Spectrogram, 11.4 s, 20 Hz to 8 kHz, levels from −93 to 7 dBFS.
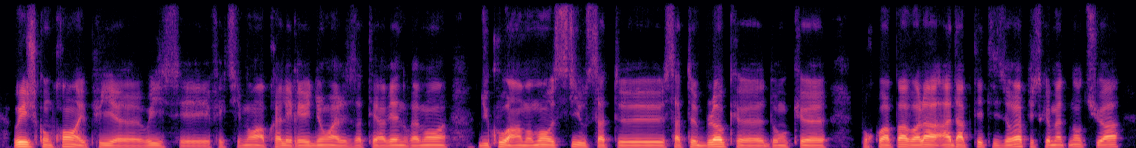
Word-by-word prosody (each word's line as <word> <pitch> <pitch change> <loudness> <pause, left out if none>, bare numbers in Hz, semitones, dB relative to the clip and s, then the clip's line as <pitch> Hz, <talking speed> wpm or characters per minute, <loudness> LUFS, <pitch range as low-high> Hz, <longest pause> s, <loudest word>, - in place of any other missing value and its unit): Oui, 120 +2 +9
je 120 - -8
comprends 115 +3 +1
et 90 - -1
puis, 100 +2 -3
heu, 85 -1 -2
oui, 100 +2 -3
c'est 90 -2 -13 0.2
effectivement 90 +5 -5
après 105 - -3
les 95 -2 -1
réunions, 95 +3 -1
elles 90 -1 -4
interviennent 95 +2 -1
vraiment, 100 +2 -1 0.3
du 95 0 -4
coup, 115 +3 +2
à 95 - +4
un 95 - 0
moment 100 +4 +1
aussi 105 +3 -3
où 105 - -1
ça 100 0 -2
te 95 -1 0
ça - - -3
te 110 - -3
bloque, 115 +5 +5
heu, 90 -2 0
donc 90 +4 -7
heu, 95 -2 +1 0.3
pourquoi - - 0
pas, 115 -1 +5
voilà, 105 +1 +5
adapter 105 +1 +1
tes 100 -2 -10
horaires, 125 +5 +4
puisque 110 -2 -13
maintenant, 110 +2 -2
tu 110 0 -5
as 115 +1 +3
100 Hz, 210 wpm, -21 LUFS, 90-110 Hz, 0.3 s, Oui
